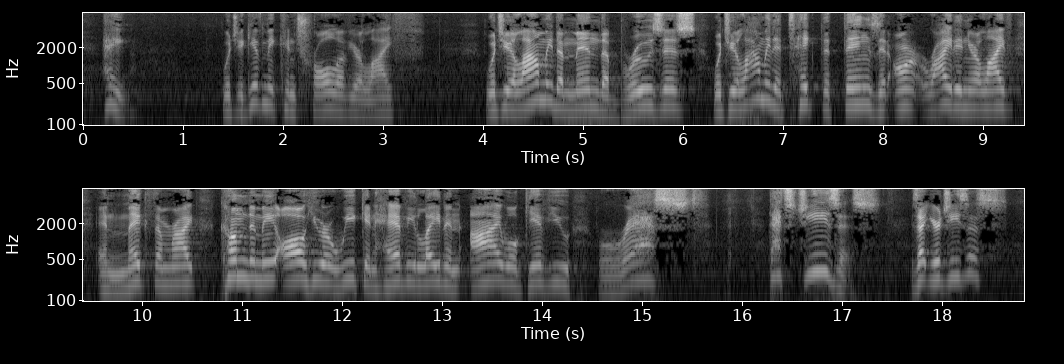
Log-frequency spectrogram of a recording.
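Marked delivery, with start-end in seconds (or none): 0.2-15.6 soft, gentle, hushed stage whisper. Acting out Jesus half-whispering an invitation to surrender: imitating Jesus half-whispering. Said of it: "And he whispers and he's saying".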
